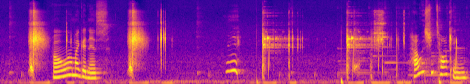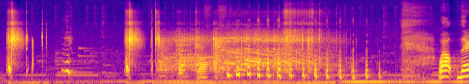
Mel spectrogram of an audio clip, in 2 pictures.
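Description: Cartoonish game sound effects whoosh, thump and chirp in quick bursts.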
